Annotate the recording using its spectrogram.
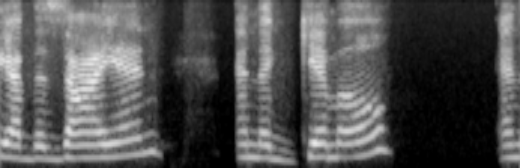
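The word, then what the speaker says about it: Gimel: the zion and the gimmel and the gimmel is a hard g sound the samic just a regular s.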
